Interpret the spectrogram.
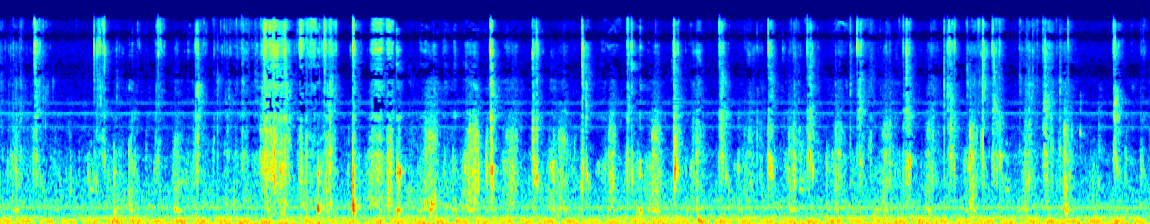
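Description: Crispy deep-fried chicken being chewed close to the microphone: irregular crisp crunches throughout, over a steady low hum.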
